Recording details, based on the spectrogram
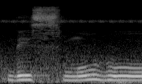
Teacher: سین میں سیٹی لائیں گے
